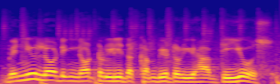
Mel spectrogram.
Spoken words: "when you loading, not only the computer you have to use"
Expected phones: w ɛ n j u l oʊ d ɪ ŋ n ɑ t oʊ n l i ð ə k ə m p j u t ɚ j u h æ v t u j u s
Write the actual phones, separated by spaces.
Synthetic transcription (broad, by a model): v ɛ n j u l oʊ d ɪ ŋ n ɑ t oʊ l i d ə k ə m p j u t ɚ j u h æ v t u j u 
